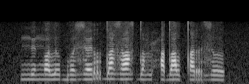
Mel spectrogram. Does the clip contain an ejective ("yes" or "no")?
no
